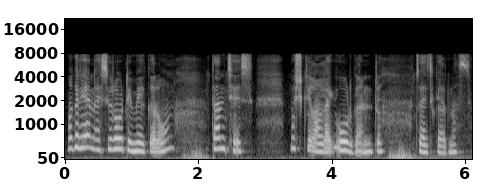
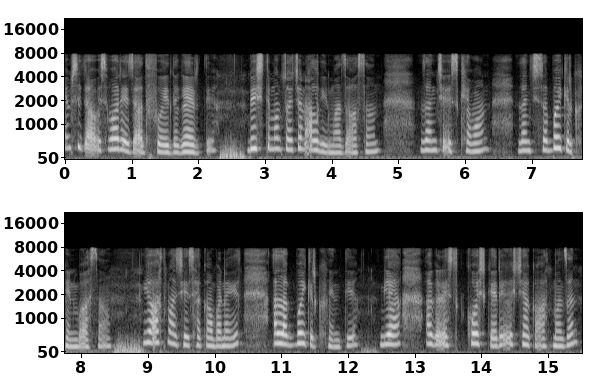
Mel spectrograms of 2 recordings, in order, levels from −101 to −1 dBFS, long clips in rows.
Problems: constant background noise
